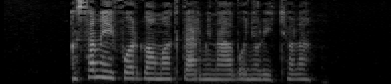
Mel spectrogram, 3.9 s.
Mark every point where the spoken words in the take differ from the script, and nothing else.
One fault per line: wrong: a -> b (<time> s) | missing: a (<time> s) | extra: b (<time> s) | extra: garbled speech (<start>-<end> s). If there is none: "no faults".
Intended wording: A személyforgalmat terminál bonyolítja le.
no faults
